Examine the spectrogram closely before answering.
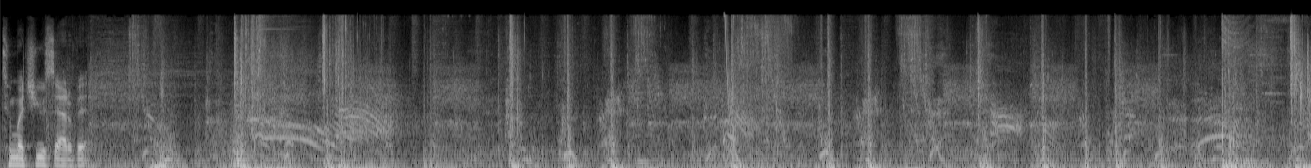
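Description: Punches and kicks land with sharp thuds and smacks.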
